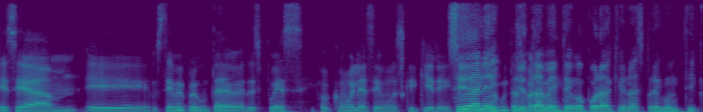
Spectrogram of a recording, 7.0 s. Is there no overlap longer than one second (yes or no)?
no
